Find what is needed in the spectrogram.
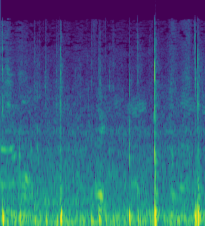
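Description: Footballs being kicked and passed on a grass pitch: a string of dull thumps, the loudest about one and a half seconds in and another just before the end, with players' voices in the background.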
